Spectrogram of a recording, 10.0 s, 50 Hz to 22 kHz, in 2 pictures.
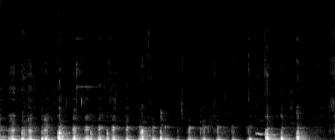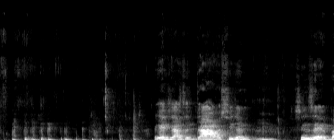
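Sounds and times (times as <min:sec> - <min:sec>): person laughing: 0:00.0 - 0:06.6.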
